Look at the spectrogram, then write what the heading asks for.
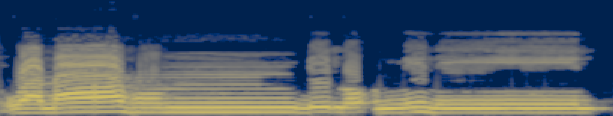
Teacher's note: میم ساکن ہو اور اس کے آگے با ہو تو وہاں پر بھی اپنی آواز میں غنہ پیدا کریں گے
